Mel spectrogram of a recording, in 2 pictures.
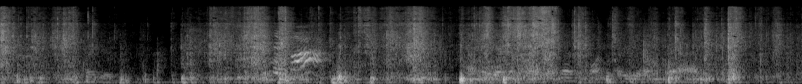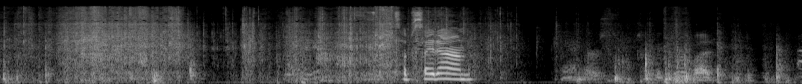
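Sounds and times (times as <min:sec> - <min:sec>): cardboard box rustling and knocking: 0:00.0 - 0:07.0, 0:13.7 - 0:16.0
wrapping paper crinkling and tearing: 0:00.0 - 0:14.1.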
